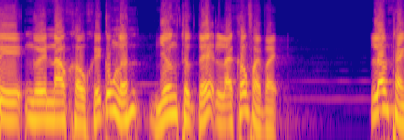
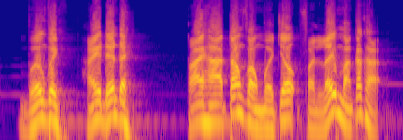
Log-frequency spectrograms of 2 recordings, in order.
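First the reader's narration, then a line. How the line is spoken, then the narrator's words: Raised voice. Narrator (Vietnamese): Cất cao giọng nói tiếp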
